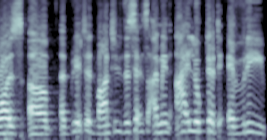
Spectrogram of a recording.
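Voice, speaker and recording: Speaking at a fairly quick pace, a woman with a Keralan accent talks in a fairly low pitch. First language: Malayalam. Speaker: former ambassador, diplomat. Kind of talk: panel discussion.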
